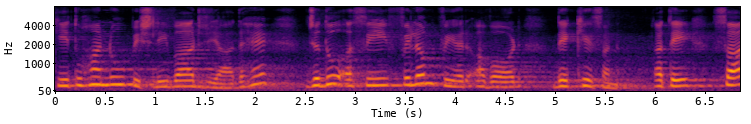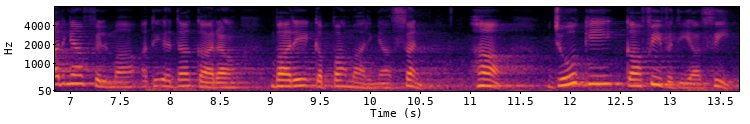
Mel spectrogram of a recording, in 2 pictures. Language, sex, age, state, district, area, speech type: Punjabi, female, 30-45, Punjab, Kapurthala, urban, read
